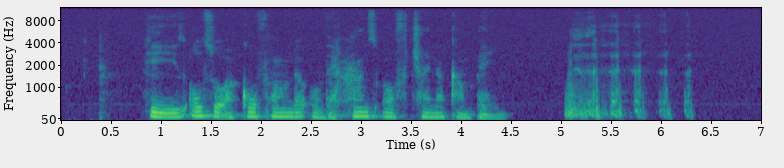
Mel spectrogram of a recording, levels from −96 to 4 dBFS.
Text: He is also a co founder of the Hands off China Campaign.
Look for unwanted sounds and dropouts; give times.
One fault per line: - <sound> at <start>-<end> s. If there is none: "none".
- laugh at 5.0-6.4 s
